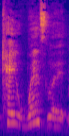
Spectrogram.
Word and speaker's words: Winslet: And Kate Winslet, that's how you say her name.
